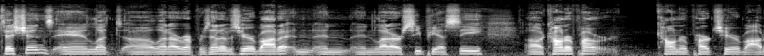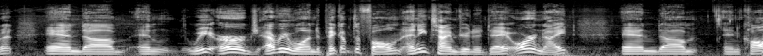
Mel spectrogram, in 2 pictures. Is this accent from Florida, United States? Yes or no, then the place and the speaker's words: no; Missouri, United States; growing up in Missouri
